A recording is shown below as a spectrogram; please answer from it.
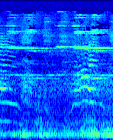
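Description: A cat meowing faintly, one short call near the end, over a steady low hum.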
